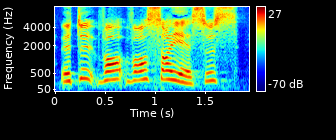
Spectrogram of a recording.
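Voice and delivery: ordinary delivery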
